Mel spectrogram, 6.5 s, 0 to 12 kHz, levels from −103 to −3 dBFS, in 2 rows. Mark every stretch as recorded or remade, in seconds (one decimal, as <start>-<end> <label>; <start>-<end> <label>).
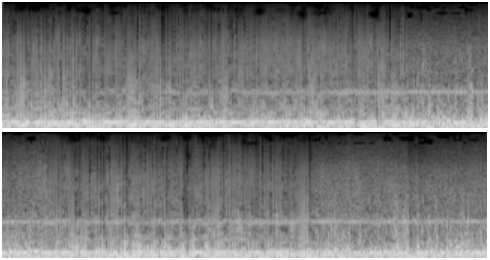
0.0-2.7 remade; 2.7-3.5 recorded; 3.5-5.3 remade; 5.3-6.5 recorded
